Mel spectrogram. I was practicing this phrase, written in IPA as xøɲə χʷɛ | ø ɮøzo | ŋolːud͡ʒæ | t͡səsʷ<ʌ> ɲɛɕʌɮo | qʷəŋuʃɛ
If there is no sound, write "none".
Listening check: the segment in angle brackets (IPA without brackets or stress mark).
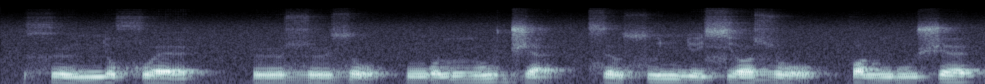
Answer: ʌ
